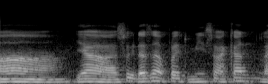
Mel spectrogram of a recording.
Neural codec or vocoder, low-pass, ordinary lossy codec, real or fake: none; 7.2 kHz; none; real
